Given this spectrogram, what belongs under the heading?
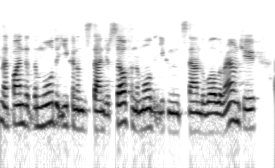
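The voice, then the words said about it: London English accent. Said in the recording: “you can get away with inarticulate sentences with that accent... is from London”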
